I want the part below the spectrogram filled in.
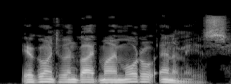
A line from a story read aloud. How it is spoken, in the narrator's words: said dryly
